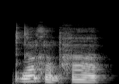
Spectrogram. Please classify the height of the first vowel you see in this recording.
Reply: low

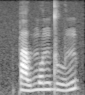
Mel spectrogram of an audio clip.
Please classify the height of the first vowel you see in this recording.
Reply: low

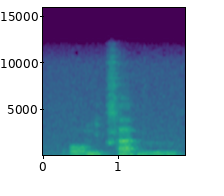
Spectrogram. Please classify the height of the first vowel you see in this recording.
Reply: mid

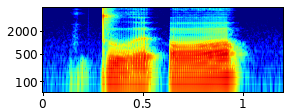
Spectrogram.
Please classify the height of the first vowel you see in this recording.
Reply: high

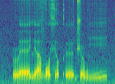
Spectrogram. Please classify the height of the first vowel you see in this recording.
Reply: mid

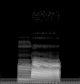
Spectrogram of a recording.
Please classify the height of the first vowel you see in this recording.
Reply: mid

